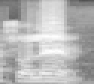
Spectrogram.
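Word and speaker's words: solemn: इसी प्रकार सोलेम, तो एन साइलेंट है।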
